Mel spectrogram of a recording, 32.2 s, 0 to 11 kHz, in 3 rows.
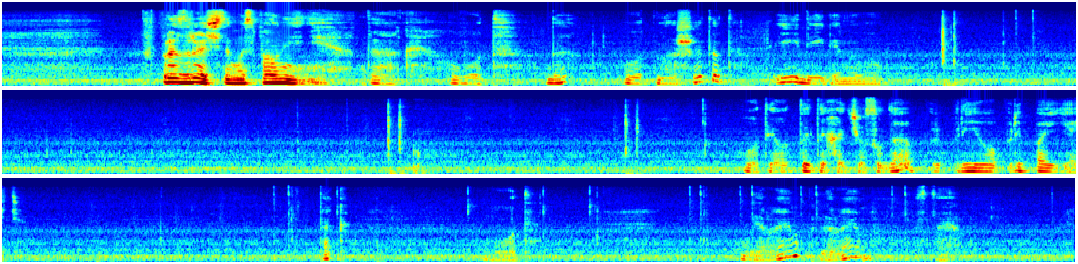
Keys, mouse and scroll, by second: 1.4 click, 1.9 click, 5.0-6.0 scroll up 2, 6.0-6.6 scroll down 1, 9.4 g, 10.1 click, 14.6 g, 24.8-28.3 middle drag, 28.3 click, 28.9 click, 29.4 click, 30.4 click, 31.1 scroll up 2, 31.8-32.2 scroll down 1.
